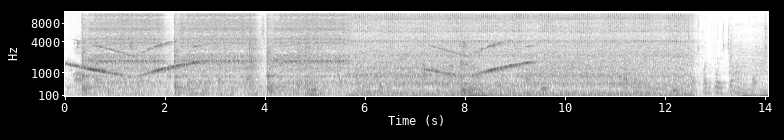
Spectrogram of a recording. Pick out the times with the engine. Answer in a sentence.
The engine can be heard from 0.0 to 14.0 s.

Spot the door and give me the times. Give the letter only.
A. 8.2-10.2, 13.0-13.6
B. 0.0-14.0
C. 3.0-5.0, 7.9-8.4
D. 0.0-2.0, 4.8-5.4
C.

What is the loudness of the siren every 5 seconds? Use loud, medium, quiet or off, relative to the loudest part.
loud, loud, off.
